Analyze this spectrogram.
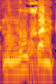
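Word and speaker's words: Memuchan (ממוכן): It's written one way, but pronounced another way. I pronounced that Memuchan correctly, but it's written Mumkan, which means there's a blemish here.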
